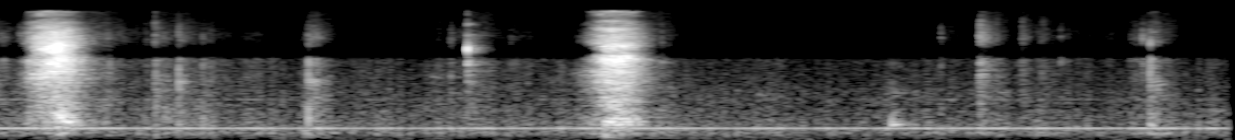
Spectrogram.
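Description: Two short, loud breaths through the nose, about three seconds apart, with a few small clicks as a plastic bottle and syringe are handled.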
